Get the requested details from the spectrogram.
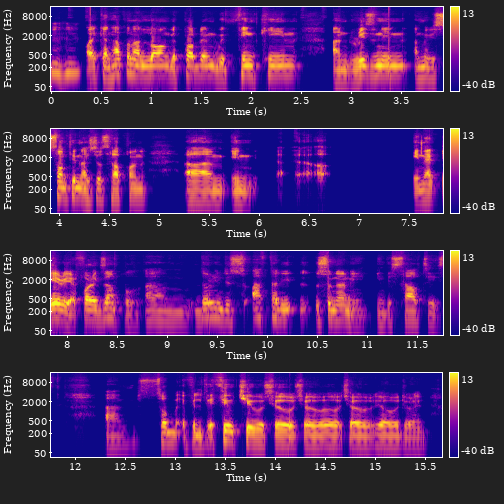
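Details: Stammering (stuttering) in a man who says he stammers himself.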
